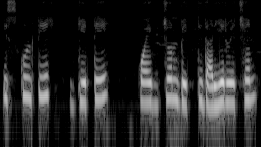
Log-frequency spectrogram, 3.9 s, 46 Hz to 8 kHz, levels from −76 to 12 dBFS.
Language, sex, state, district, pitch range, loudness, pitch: Bengali, female, West Bengal, Alipurduar, 220-255 Hz, -17 LUFS, 235 Hz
